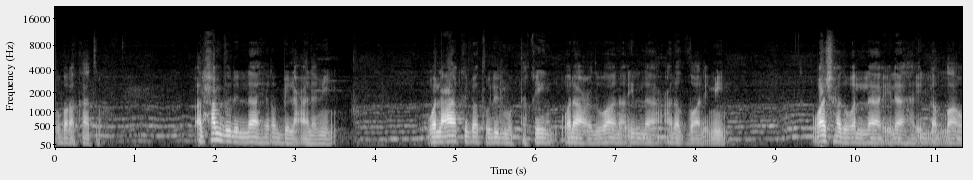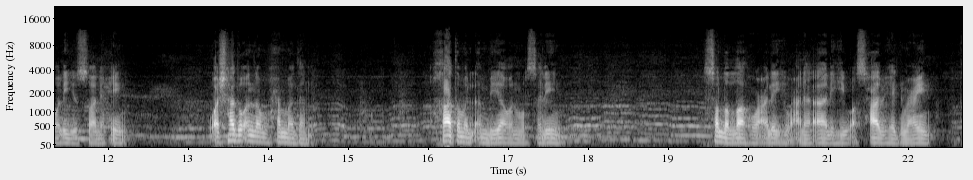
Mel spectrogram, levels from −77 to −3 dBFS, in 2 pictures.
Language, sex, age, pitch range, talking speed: Swahili, male, 30-49, 95-155 Hz, 85 wpm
